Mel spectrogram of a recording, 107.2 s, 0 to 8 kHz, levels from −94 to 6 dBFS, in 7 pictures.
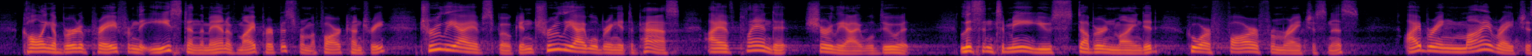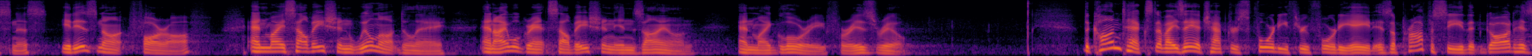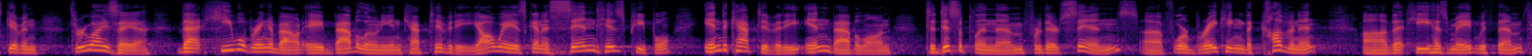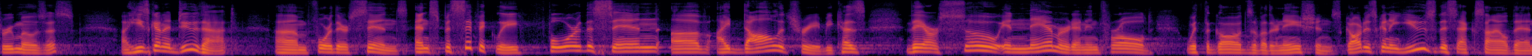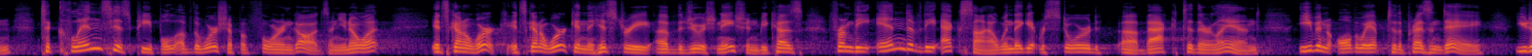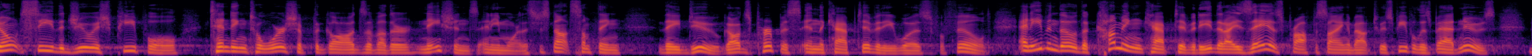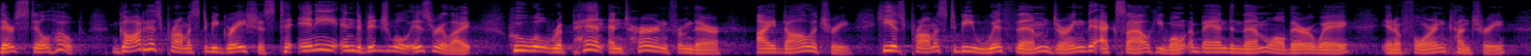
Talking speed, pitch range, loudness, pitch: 175 wpm, 120-165 Hz, -31 LUFS, 140 Hz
